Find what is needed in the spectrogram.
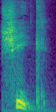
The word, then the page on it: chic: British English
